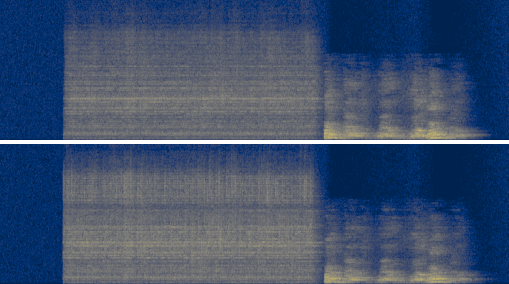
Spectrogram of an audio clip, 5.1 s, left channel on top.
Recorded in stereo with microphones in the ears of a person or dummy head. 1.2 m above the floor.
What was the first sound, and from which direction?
Boiling, 65° right (ahead or behind).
